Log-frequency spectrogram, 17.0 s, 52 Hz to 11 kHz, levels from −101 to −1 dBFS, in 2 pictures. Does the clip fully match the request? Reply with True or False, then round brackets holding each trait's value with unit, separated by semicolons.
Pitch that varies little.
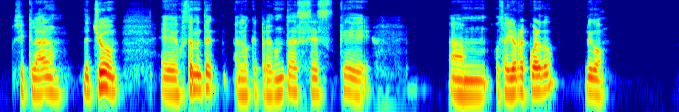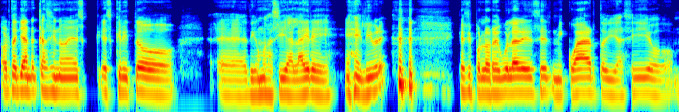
True (1.9 semitones)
